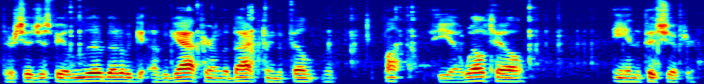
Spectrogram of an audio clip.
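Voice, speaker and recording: Male instructor, mid-range mellow voice, casual and plain-spoken, for step-by-step hands-on tutorials. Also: medium pitch, flat delivery, a little fast, a little hiss or hum. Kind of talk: hands-on how-to demonstration.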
